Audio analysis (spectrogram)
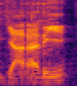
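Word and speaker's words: ギャラリー: But yeah, this one, gyarari, also notice the first ra, because of course Japanese doesn't have the L sound, and so it becomes the closest one, which is R.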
